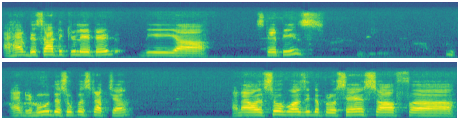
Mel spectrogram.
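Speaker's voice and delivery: very faint, distant voice; speaking far from the mic; barely audible. Real, not acted. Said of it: "your voice is very low".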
